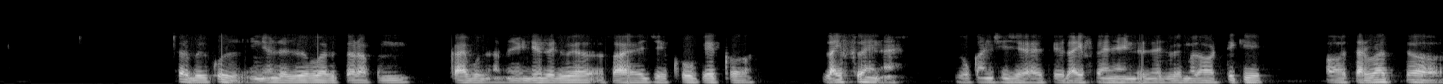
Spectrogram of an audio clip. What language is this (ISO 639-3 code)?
mar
